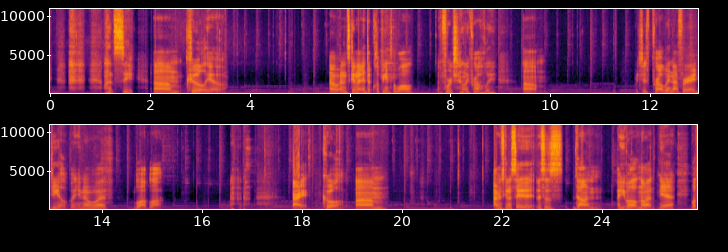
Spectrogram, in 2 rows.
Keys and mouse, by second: 0.4 x, 1.5-2.6 drag, 3.0 shift+click, 3.4 s, 5.6 g, 5.8 y, 6.4 x, 7.9 s, 10.8 g, 11.1 z, 15.2 shift+middle click, 15.6-17.1 middle drag, 17.8 Tab, 19.2-21.0 middle drag, 21.4-23.3 middle drag, 25.4-25.8 shift+middle drag.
